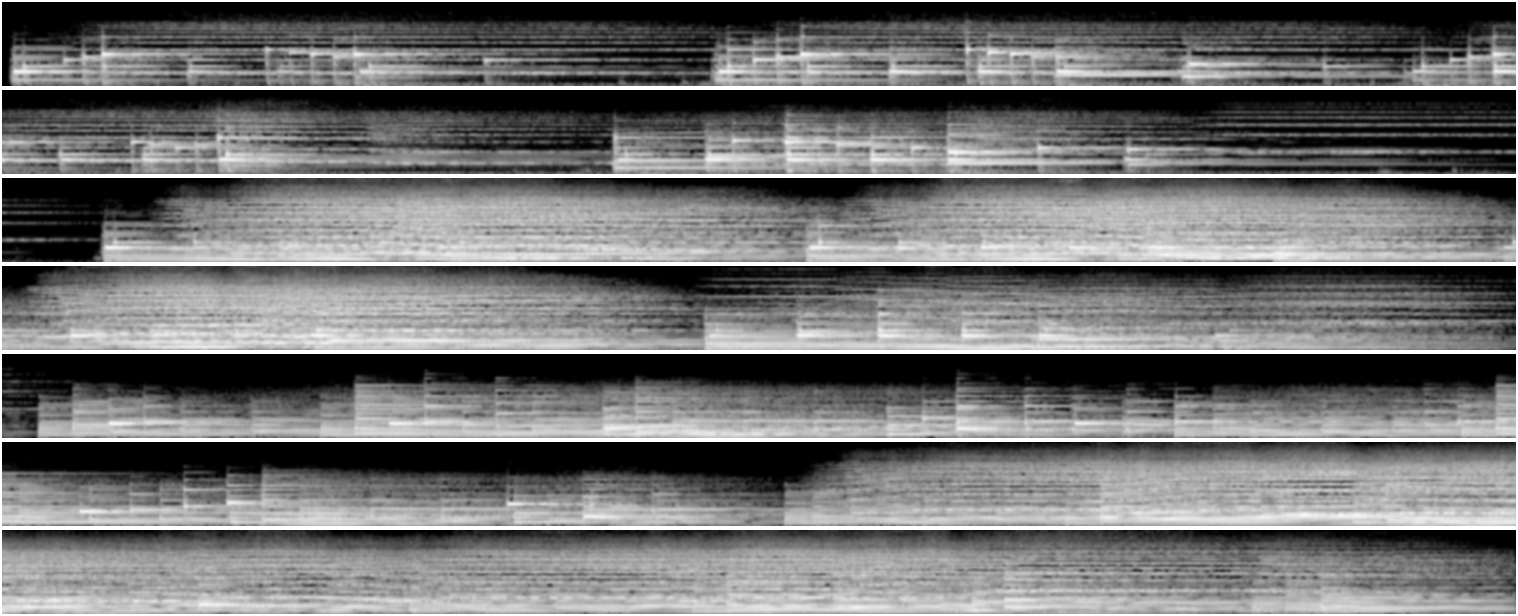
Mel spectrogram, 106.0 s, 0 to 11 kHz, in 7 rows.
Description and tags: Emotional Orchestra (Korean Drama)
Genre: Drama, Emotional, Romance.
Track: 72/100
Orchestra Based Music
Romance, Film, Drama, Orchestra, Background, Music, Emotional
